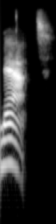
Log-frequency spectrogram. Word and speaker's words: gnat: b and comb or the silent g and gnat get ready for the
